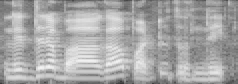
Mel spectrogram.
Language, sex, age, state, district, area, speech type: Telugu, female, 45-60, Andhra Pradesh, Chittoor, rural, spontaneous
